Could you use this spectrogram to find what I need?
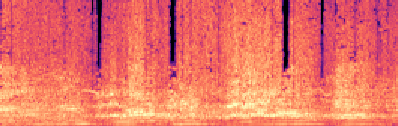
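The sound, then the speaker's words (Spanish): Loud tire squeal and car engines at illegal street races in the city of Málaga: a continuous, wavering high screech over a low engine roar that holds steady for the whole stretch. “Así suenan las carreras ilegales que se venían celebrando en distintos puntos de la ciudad de Málaga, que congregaban a decenas de personas.”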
